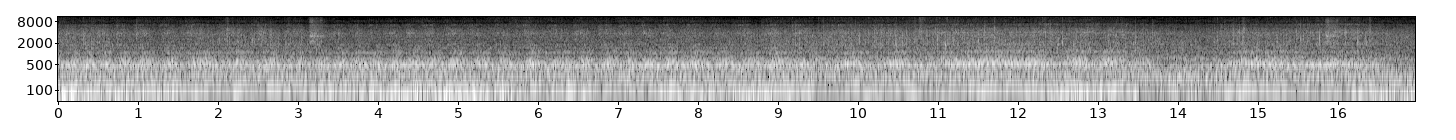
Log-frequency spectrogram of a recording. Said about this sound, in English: Let's go and park this tractor.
